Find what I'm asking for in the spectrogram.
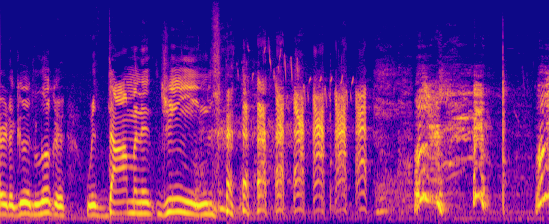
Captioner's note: laughing; Jake coughing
